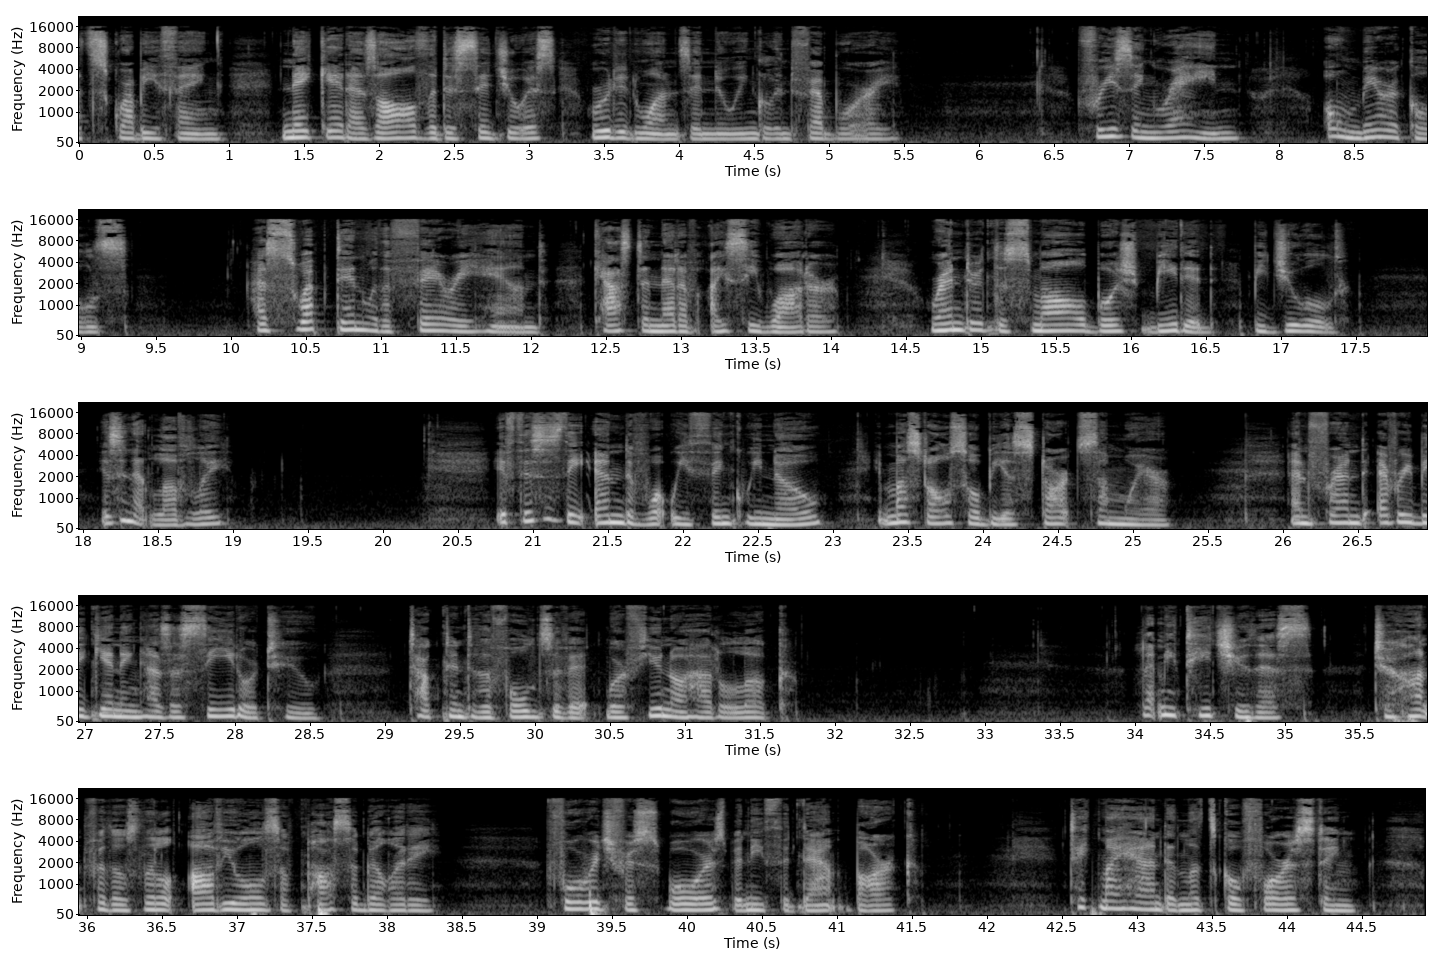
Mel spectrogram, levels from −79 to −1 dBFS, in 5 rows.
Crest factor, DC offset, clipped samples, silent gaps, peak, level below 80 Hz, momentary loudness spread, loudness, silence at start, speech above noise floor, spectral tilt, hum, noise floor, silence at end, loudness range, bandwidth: 22 dB; under 0.1%; under 0.1%; none; -2 dBFS; -44 dBFS; 13 LU; -22 LUFS; 0 s; 34 dB; -3.5 dB/octave; none; -56 dBFS; 0 s; 5 LU; 16.5 kHz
